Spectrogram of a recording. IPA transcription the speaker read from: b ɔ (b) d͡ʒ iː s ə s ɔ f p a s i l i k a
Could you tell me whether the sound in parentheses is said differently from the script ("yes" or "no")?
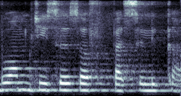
yes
